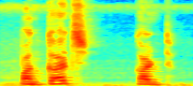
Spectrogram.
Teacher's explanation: अनुस्वार का जो उच्चारण स्थान है वो नाक है और अनुनासिक का जो उच्चारण स्थान है वो मुख और नाक दोनों है।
